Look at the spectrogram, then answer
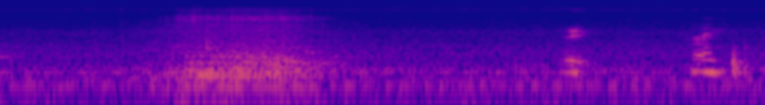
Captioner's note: door sliding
